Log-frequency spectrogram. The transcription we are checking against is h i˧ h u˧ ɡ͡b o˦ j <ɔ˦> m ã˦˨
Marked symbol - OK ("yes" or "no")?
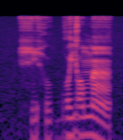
yes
